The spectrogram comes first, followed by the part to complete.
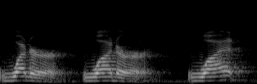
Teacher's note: What are can combine together and that R can sound very reduced.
